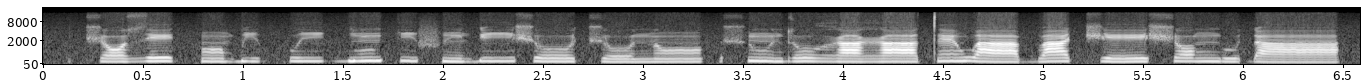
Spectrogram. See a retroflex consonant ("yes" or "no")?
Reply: no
